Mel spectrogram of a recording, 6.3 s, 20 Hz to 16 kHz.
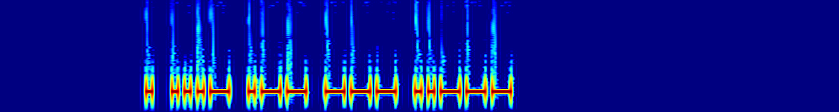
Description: Morse code, heard as a keyed tone, about 25 wpm, 700 Hz. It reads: EVWO2
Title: Code Groups - 5 Letter:Numbers - 25wpm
